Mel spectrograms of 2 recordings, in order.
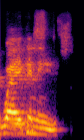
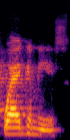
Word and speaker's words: Wagamese: Richard Wagamese. Yeah, Wagamese.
